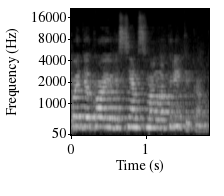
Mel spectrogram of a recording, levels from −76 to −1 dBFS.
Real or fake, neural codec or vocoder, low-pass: real; none; 19.8 kHz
